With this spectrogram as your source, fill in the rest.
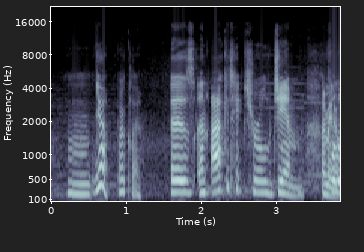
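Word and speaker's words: Beauclair: the duchy beau claire is that the right pronunciation yeah beaucler is an architectural gem full of glorious alvin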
